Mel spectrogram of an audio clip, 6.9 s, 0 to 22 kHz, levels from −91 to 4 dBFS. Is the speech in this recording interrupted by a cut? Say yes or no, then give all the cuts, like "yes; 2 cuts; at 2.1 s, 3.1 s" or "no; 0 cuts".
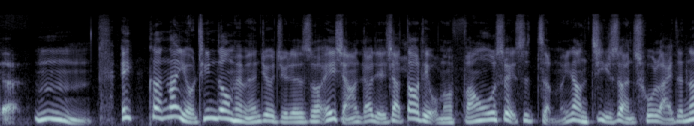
no; 0 cuts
